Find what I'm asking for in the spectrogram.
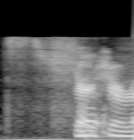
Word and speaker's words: Saoirse: Saoirse rhymes with inertia.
